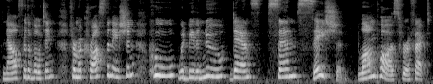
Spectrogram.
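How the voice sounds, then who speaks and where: A woman's voice: sits high, animated, slow pace, few pauses. A woman reading a rhyming children's picture book aloud in a playful, sing-song storytelling manner.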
